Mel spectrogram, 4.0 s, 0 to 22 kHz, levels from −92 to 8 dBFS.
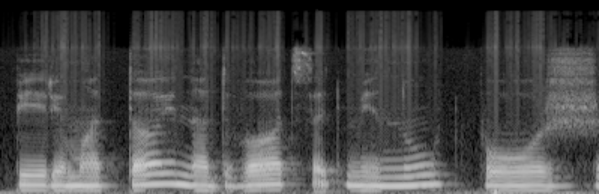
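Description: A steady 100 Hz buzz rides on the speech from start to finish, present wherever there is signal. It comes from the resampler restarting on every block: each 10 ms block was converted from 16 kHz to 48 kHz separately, leaving a small error at every block edge.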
